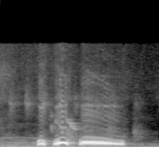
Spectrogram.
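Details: Female zebra dove calling the male: two short rising-falling coos followed by a long, slightly descending rolled coo with a purring texture, all in a low mellow pitch, one phrase in near silence.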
